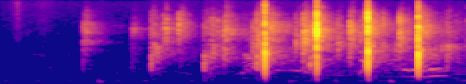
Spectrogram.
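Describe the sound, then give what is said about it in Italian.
Scattered audience clapping at a festival performance, starting faint and building into a few sharp, separate claps that grow louder toward the end. “Applauso per Reventivo.”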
